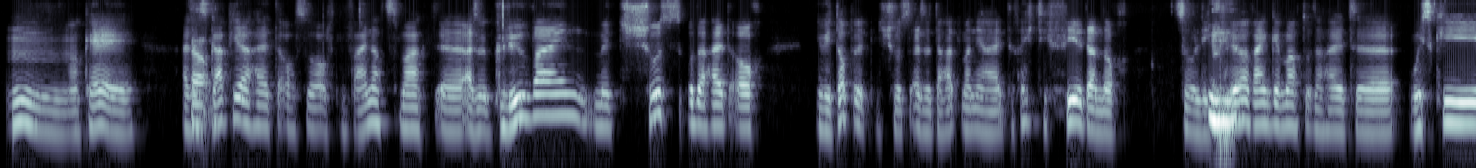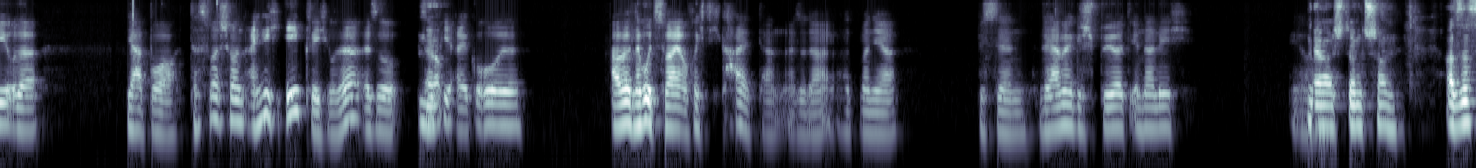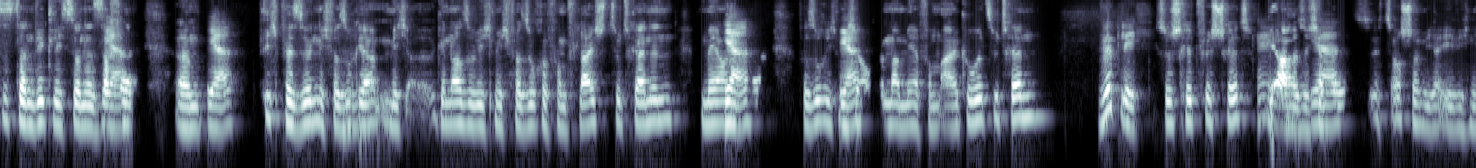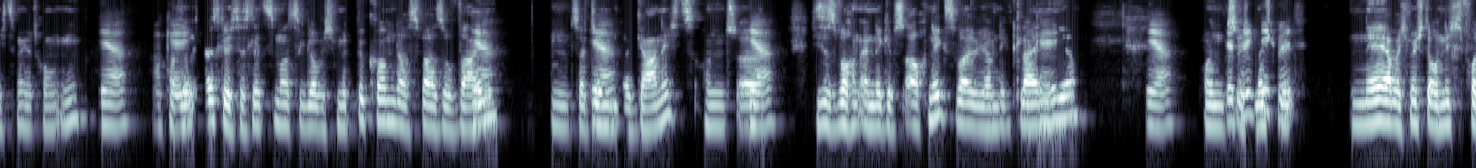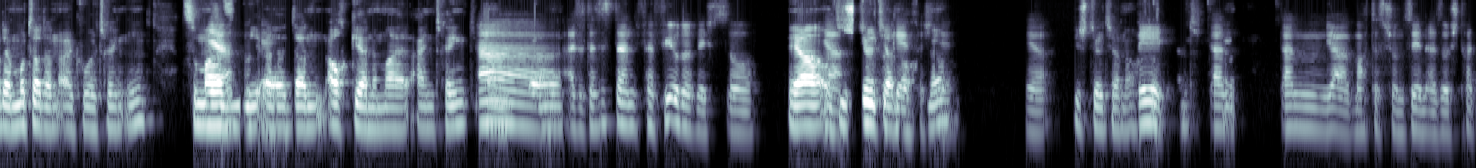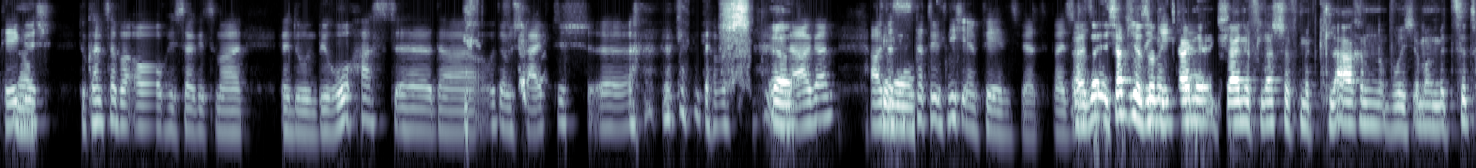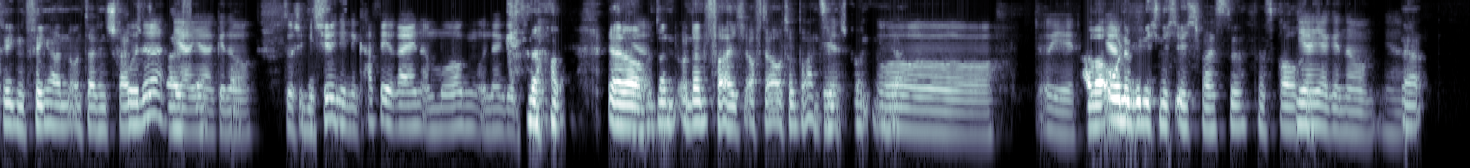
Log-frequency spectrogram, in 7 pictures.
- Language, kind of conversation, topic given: German, unstructured, Welche Trends zeichnen sich bei Weihnachtsgeschenken für Mitarbeiter ab?
- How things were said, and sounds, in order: other background noise; tapping; distorted speech; chuckle; drawn out: "Ah"; chuckle; laughing while speaking: "da was"; chuckle; laughing while speaking: "genau, genau"; drawn out: "Oh"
